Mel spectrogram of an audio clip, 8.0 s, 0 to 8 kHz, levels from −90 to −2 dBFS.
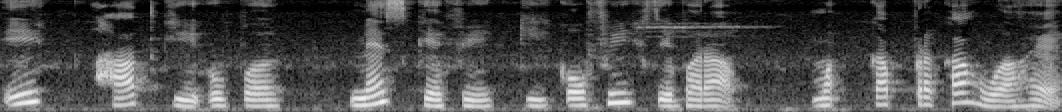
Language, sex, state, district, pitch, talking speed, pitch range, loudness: Hindi, female, Haryana, Jhajjar, 175 Hz, 105 wpm, 165-200 Hz, -16 LUFS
